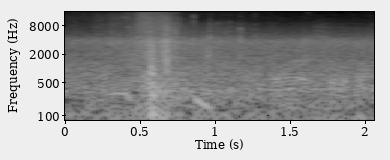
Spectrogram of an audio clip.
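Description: A short swish about half a second in as a disc golf driver is thrown forehand, over faint outdoor background.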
